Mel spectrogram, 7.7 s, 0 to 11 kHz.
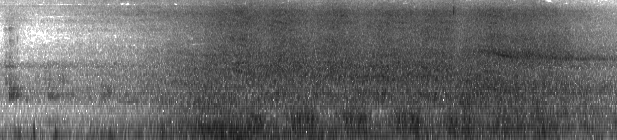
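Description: Deutsche Bahn Intercity 2 double-deck train passing close by: the noise of wheels on rails swells over the first couple of seconds, stays loud, and begins to fade near the end, with a thin high whine in the last second or so.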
